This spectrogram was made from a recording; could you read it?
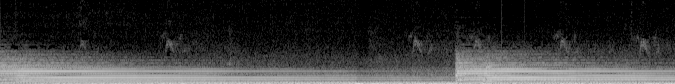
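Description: Church bells ring out steadily during May Day festivities in Oslo, Norway, their rich overlapping harmonic tones sustaining over a low rumbling background, with a fresh strike around the middle that renews the ringing. No one speaks.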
